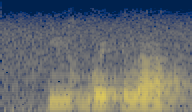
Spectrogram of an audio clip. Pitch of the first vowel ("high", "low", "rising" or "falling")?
high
